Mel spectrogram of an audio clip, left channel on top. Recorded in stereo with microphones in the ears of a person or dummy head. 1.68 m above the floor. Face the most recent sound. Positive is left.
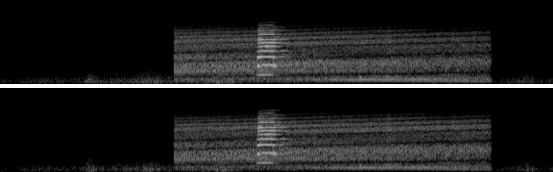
turn(degrees=-30)  # may be behind; listen again after turning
